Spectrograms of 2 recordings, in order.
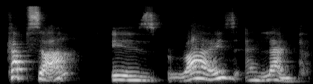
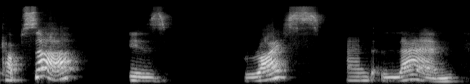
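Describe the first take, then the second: First: The last word ends with a p sound. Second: The last word ends with a b sound. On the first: The speaker calls it wrong. "with the incorrect pronunciation" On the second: The speaker calls it right. "We need to say"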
